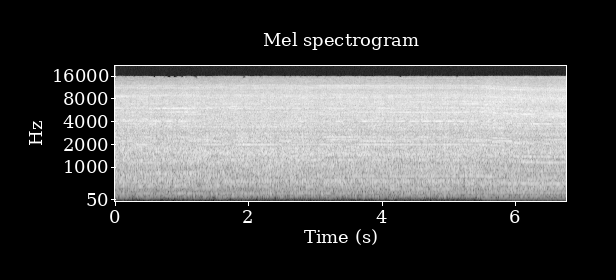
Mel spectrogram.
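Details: Refurbished Hoover Turbopower Autoflex U2198 upright vacuum, with new motor bearings, belt and brush roll, cleaning carpet: steady, even motor roar with a constant airy hiss, no rattles or pitch wavering. Normal running.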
